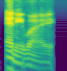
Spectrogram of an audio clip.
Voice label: "anyway", British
